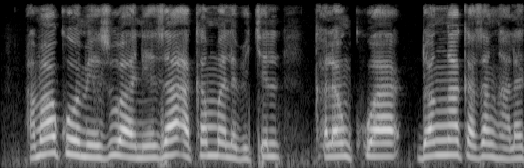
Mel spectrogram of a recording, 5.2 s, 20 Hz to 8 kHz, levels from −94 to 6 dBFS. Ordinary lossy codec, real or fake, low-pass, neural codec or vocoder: none; real; 7.2 kHz; none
